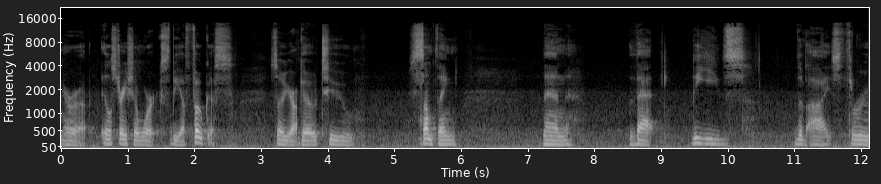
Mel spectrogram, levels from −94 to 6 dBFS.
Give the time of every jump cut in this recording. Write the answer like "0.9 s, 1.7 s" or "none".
1.6 s, 3.5 s, 7.2 s, 9.5 s, 11.2 s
